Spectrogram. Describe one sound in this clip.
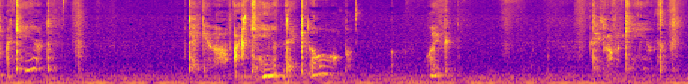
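A young woman speaks playfully close to a microphone.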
